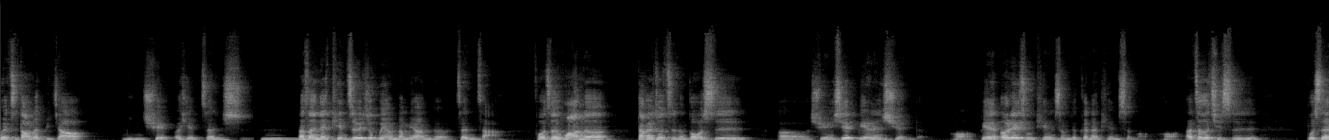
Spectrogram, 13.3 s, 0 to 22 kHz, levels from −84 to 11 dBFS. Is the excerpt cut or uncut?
cut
